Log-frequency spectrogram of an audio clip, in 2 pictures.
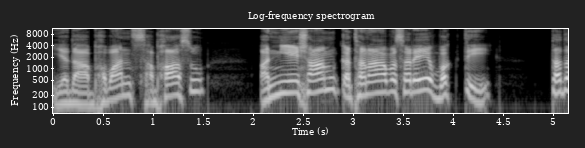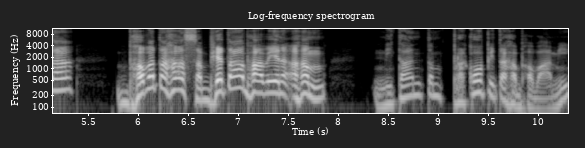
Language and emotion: Sanskrit, angry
